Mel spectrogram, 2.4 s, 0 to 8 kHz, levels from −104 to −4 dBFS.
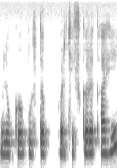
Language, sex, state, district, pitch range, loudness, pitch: Marathi, female, Maharashtra, Nagpur, 170-180 Hz, -46 LUFS, 170 Hz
